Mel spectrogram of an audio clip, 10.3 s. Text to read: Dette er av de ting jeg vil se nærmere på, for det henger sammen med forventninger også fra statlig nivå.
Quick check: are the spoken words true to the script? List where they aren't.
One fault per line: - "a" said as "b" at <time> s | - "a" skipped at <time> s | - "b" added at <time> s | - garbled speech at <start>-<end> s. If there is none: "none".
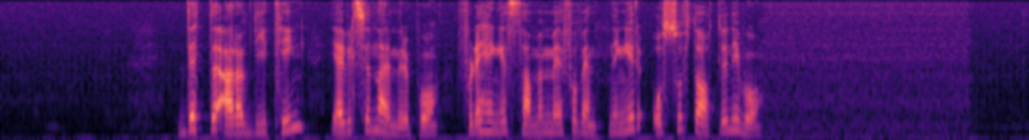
- "fra" skipped at 6.8 s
